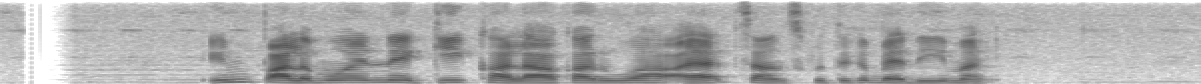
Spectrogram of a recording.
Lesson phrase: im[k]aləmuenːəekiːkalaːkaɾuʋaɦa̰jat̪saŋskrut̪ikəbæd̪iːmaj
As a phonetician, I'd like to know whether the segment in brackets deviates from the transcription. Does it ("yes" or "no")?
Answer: yes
